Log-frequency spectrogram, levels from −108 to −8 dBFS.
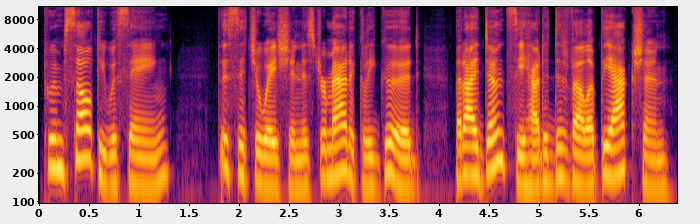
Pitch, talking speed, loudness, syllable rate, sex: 170 Hz, 180 wpm, -20 LUFS, 5.3 syllables/s, female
